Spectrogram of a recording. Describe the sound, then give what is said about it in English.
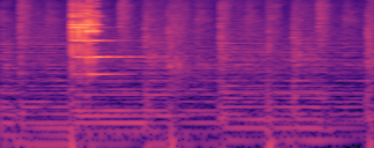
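Wine glasses clink together once, a bright, sharp chime with a short high ringing tail, followed by a soft, steady low rhythmic pulse underneath. No one speaks. “Now that's worth raising a glass to, so grab your favorite vino and join us.”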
